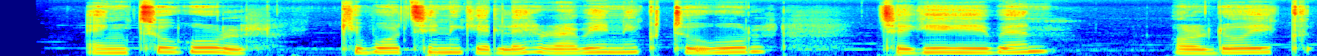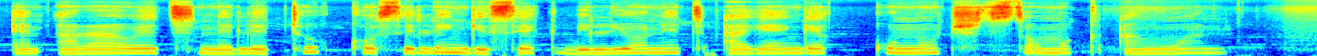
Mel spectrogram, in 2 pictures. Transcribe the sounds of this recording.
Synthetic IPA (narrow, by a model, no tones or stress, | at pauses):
ɛŋtʰuɡul | kibotinkeleɾabiniktuɡul | t͡ʃeɡiɡibɛn | ɔldoikʰɛnaɾawɛtneletukosiliŋɡisjɛkbiljonitaɡɛŋɡɛkːunut͡ʃsɔ̰mɔkaŋwan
